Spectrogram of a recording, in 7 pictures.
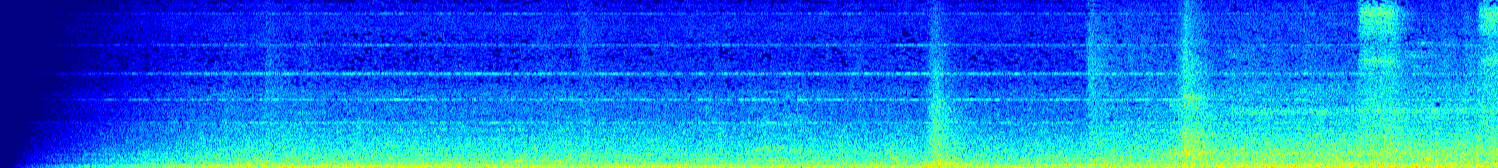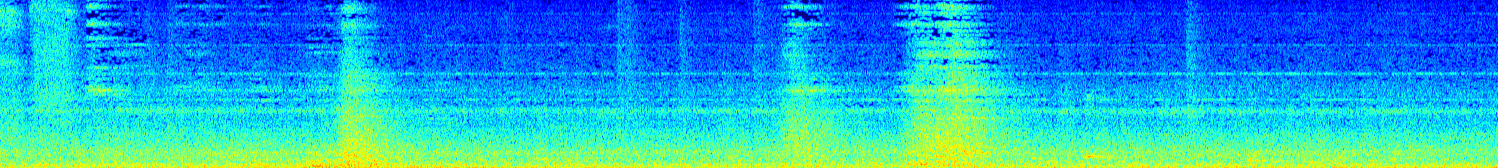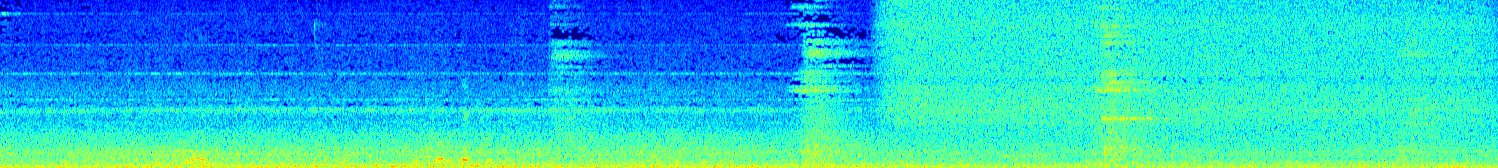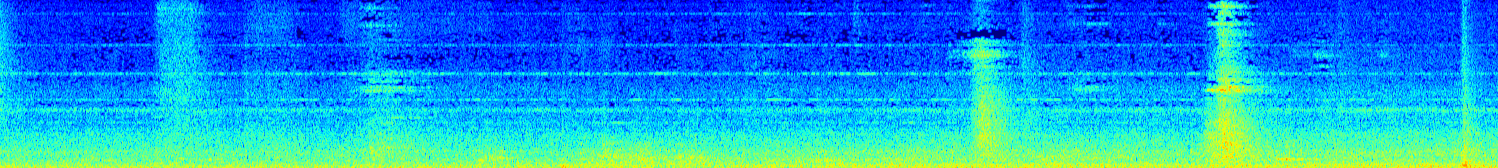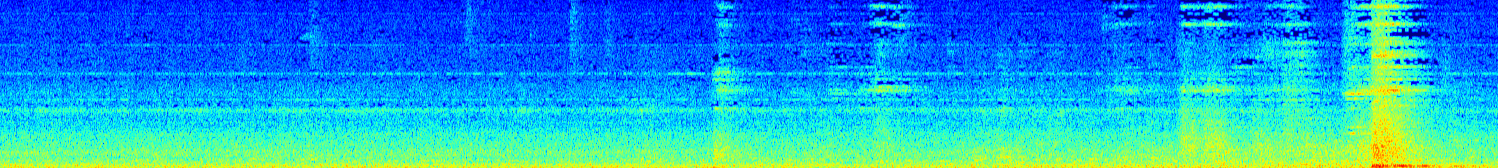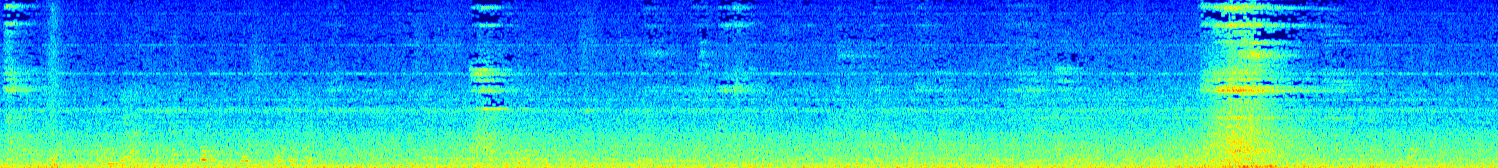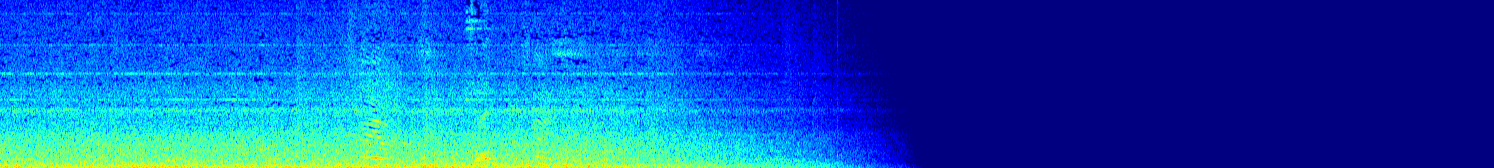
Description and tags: Sound from ferry
ferry, genua, tunis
